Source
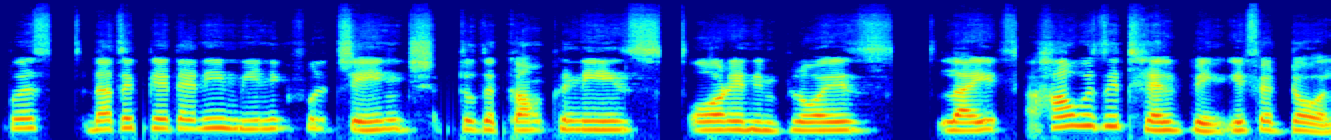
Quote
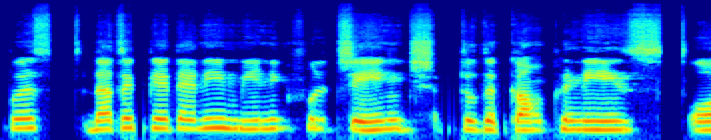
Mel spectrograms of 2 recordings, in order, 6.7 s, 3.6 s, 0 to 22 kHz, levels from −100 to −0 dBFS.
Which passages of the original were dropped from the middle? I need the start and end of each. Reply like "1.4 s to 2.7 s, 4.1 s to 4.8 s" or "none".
none

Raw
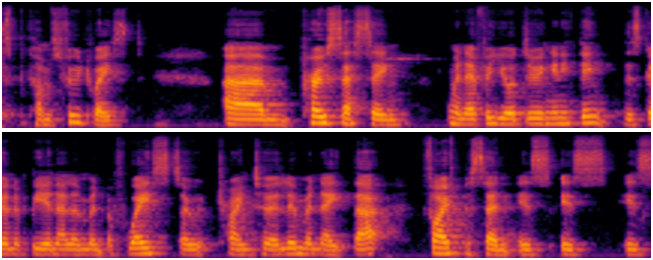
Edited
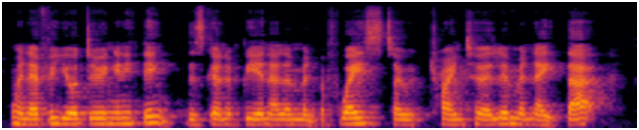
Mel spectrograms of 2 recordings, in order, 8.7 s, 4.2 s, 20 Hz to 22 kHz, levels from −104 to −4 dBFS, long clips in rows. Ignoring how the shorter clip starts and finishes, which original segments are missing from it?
none

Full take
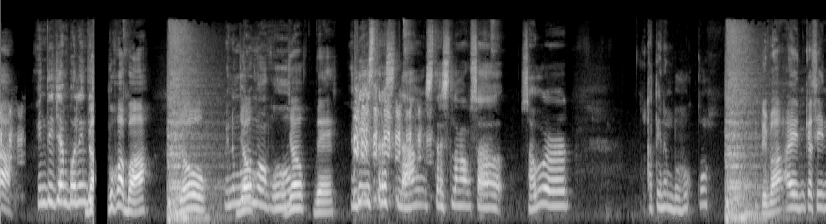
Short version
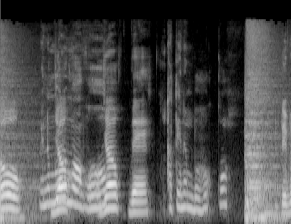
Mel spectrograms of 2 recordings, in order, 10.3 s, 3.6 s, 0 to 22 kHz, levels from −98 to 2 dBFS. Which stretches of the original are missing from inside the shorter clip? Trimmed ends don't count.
4.3 s to 7.9 s

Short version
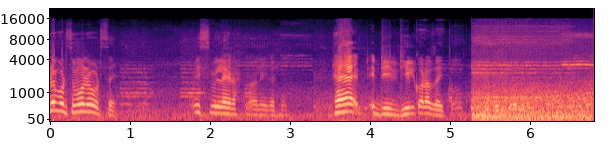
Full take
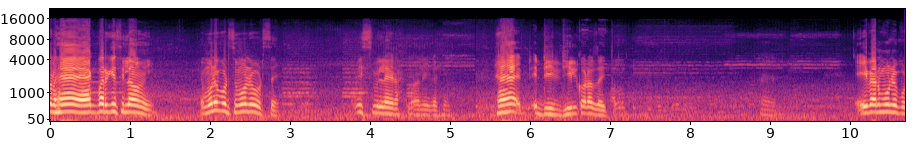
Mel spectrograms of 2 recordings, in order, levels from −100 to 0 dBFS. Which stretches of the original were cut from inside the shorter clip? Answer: none

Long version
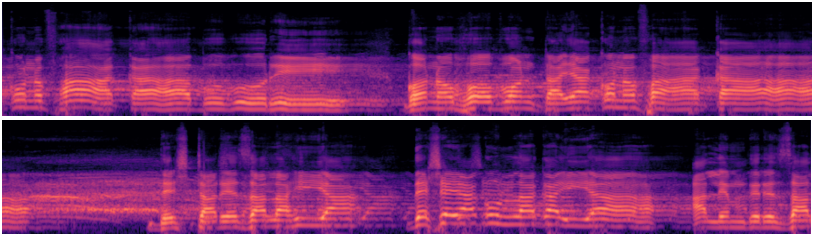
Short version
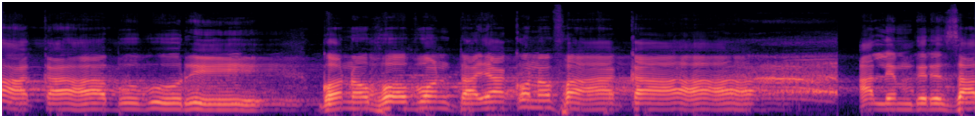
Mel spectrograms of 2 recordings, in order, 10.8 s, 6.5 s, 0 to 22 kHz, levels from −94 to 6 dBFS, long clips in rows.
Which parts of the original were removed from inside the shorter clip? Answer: 6.1 s to 9.9 s

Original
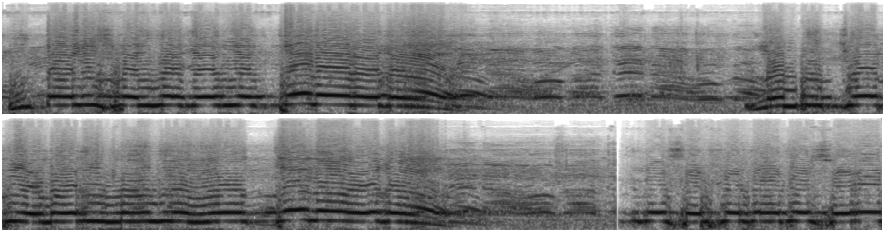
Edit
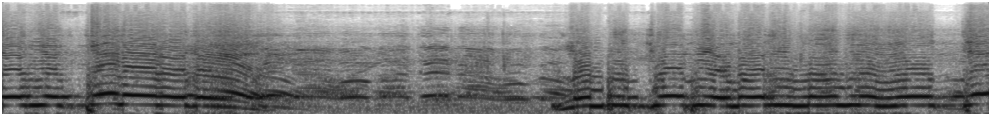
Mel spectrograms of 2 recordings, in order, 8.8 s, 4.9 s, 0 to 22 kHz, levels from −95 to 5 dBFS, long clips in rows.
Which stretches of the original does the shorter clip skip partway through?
none

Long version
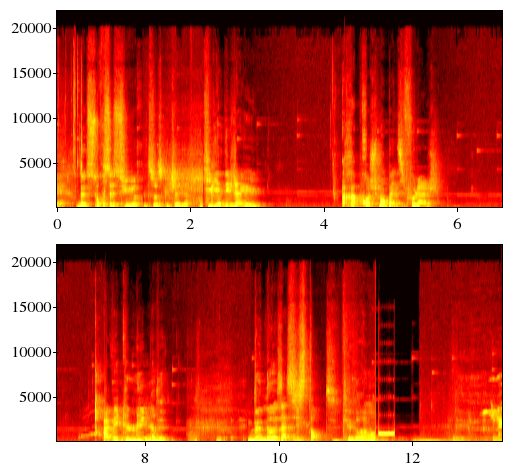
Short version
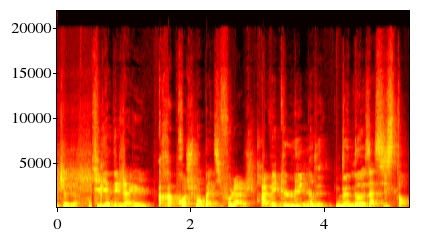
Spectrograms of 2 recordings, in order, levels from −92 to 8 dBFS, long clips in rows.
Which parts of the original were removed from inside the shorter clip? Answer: 3.1 s to 4.2 s, 5.7 s to 7.2 s, 8.4 s to 9.4 s

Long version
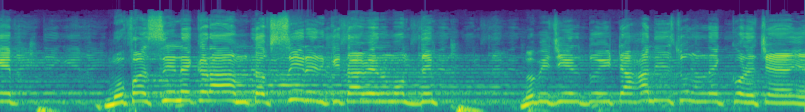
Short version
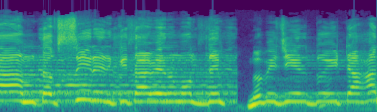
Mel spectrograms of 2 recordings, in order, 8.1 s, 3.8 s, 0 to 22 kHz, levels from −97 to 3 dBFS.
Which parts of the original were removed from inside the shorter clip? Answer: 4.5 s to 5.1 s

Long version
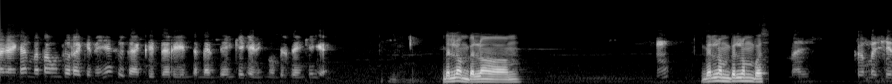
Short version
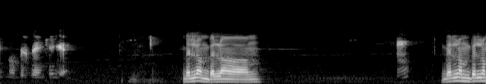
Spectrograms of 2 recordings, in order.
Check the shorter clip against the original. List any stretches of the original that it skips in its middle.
none

